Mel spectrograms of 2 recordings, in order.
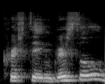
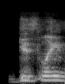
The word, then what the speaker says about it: Ghislaine: But Leo, did you know that he had a 9-hour meeting with your friend, Kristen Gristle Maxwell, whatever her name is? What's her name? Ghislaine Maxwell, right? Ghislaine Maxwell?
